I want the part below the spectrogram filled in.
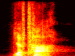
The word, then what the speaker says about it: Jephthah: I think I'm going to choose to put the accent where the Hebrew puts it, and I'm going to call him Jephthah.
